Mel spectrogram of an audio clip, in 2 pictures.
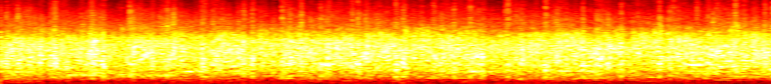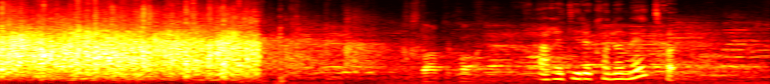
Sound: applause

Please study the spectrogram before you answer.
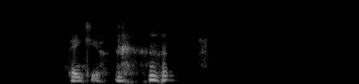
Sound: chuckles

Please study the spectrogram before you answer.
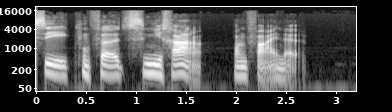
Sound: speaks foreign language

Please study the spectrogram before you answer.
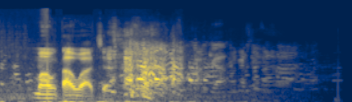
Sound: laughing

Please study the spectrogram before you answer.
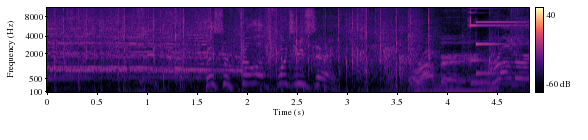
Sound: cheers and applause

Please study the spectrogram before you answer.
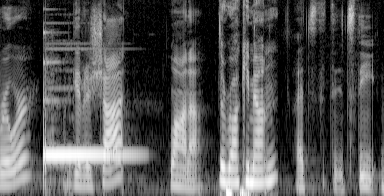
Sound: dinging

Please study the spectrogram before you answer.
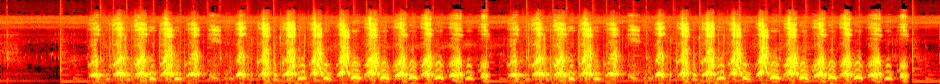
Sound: aggressive hooting sounds

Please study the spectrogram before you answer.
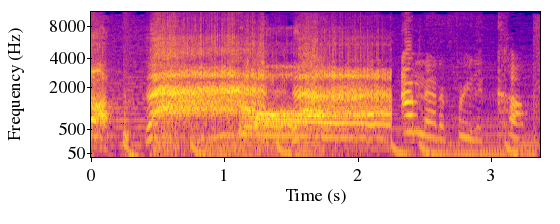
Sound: team screaming

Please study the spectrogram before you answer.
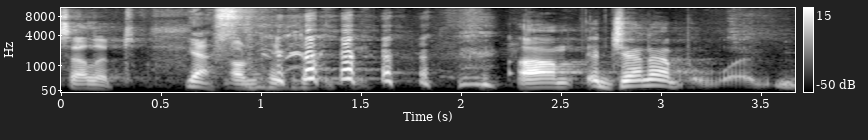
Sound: laughs

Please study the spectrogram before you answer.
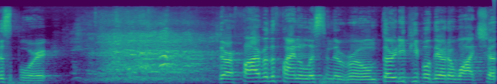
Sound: laugh

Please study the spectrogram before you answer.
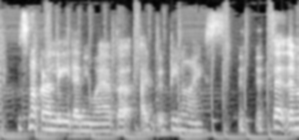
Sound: chuckles

